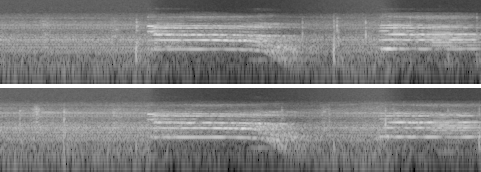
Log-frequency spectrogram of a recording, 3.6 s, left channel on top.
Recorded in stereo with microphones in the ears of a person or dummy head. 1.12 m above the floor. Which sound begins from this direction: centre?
A scream, at 1.1 s.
